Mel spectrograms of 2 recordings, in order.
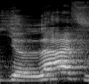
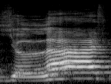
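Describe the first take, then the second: Both takes have the same delivery.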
